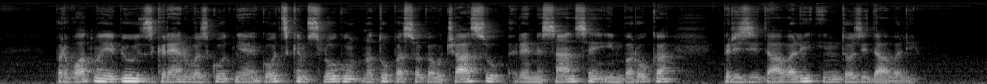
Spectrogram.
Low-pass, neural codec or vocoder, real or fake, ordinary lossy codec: none; none; real; none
